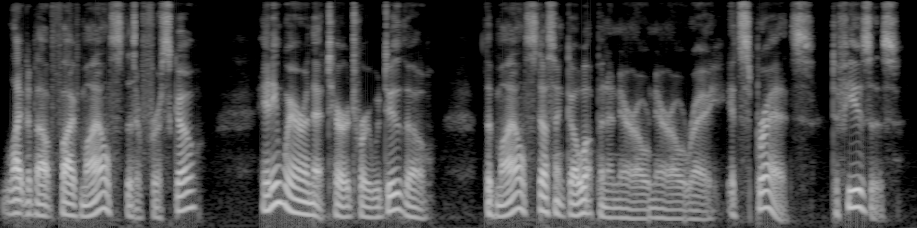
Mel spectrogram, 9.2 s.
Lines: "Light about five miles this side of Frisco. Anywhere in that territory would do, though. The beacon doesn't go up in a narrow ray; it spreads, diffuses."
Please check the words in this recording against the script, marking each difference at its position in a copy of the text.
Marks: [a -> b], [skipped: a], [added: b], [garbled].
"Light about five miles this [skipped: side] of Frisco. Anywhere in that territory would do, though. The [beacon -> miles] doesn't go up in a narrow [added: narrow] ray; it spreads, diffuses."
